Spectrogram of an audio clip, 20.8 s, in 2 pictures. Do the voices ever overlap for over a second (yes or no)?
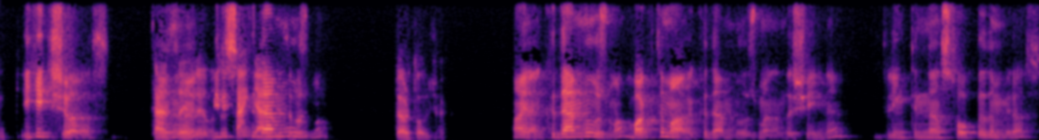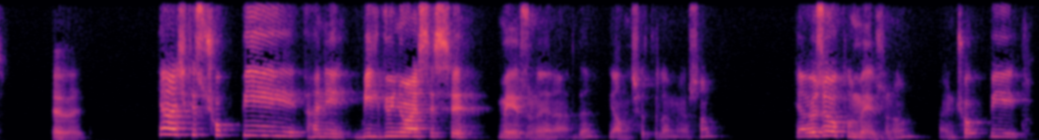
yes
